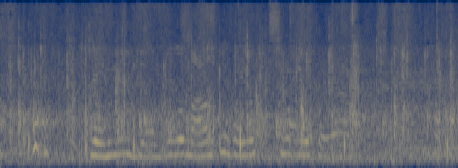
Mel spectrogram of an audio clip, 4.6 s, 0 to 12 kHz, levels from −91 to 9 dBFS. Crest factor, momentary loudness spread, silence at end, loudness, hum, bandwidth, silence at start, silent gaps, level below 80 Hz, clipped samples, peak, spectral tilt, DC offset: 22 dB; 4 LU; 0 s; -32 LUFS; none; 11.5 kHz; 0 s; none; -78 dBFS; under 0.1%; -10 dBFS; -3.5 dB/octave; under 0.1%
